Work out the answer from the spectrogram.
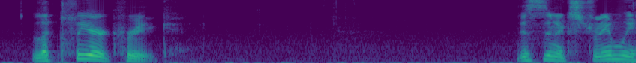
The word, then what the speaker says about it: Leclerc: stream in northeast Washington State called Leclerc Creek, pronounced Leclerc, Leclerc Creek.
